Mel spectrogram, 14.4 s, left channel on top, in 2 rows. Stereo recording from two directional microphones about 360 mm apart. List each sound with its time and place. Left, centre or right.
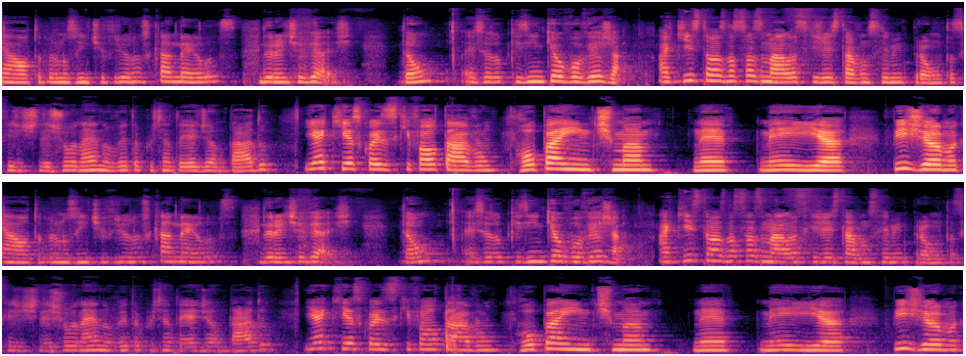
0.0 s a woman's voice: centre
8.7 s speech: left
10.0 s speech: centre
